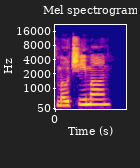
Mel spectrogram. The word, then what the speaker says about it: Mochimon: I don't know why those, like, Motomon, is it Mochimon? – Because you see, yes. I think in Japanese it's Mochimon. – Oh. – Because it looks like Mochi.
